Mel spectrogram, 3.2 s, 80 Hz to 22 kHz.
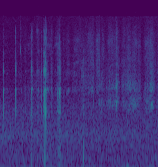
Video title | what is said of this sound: Benchmade 551 Griptilian, Get a Grip! -🇺🇸- | it sounds like plastic it doesn't sound like a higher quality knife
